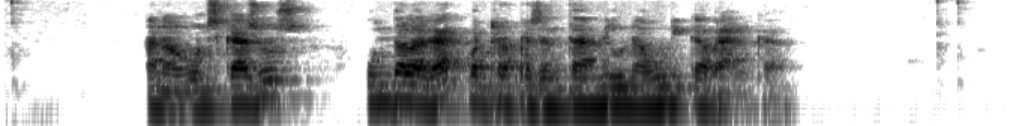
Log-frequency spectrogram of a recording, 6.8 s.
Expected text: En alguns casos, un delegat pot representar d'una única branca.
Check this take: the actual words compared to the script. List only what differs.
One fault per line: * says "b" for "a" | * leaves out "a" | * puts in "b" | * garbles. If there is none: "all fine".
all fine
